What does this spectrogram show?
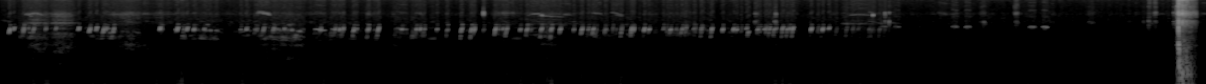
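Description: Faint bird chirping: a fast run of short high chirps, thinning out to a few scattered ones. A short sharp thump comes near the end.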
